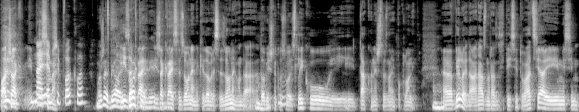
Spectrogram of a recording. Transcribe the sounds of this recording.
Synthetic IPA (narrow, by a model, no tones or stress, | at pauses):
pa̰t͡ʃaknajʎemʃipoklˠon | moʒd̪ajebiːlizaɾkɾajizakɾaːjsezo̞ːne̞neke̞d̪o̞bɾesezo̞ːneo̞nd̪a̰d̪o̞bije̞ʃnekusʋo̞juslikʰuit̪akone̞ʃt̪ozna̰ːjipoklˠo̞nit̪ː | biːlojed̪aɾaːznoɾaːznist̪iːxsit̪uaːt̪sijaimislim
